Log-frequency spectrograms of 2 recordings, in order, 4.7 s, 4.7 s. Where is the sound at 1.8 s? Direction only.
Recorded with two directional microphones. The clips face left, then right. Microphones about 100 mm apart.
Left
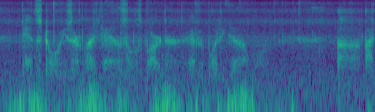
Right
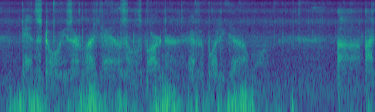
5° right (ahead or behind).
